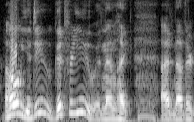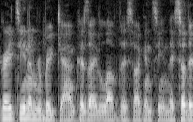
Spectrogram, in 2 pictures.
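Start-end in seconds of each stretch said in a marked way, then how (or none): 0.1-1.4 high, swooping mock admiration; hammed-up impressed voice; exaggerated praise. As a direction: gush as if to a small child. Acted mock praise to movie kid.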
